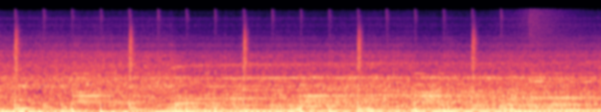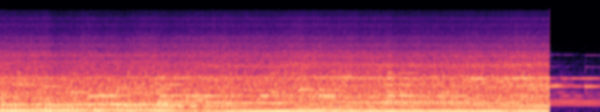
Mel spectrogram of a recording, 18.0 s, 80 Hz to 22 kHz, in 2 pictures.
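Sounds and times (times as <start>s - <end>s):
low thump: 0.0s - 3.8s
outboard motor running: 0.0s - 17.3s
water rushing: 0.0s - 17.3s
wind: 0.0s - 17.3s.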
